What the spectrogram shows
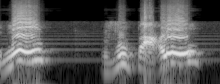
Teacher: Tous les verbes de la 2e personne du pluriel, avec vous, on prononce le E fermé et on ne prononcera pas le Z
